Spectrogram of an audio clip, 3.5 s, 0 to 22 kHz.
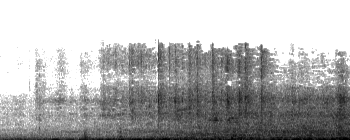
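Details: Maruti Suzuki Alto 800 idling unevenly with a stumbling beat, check engine light blinking, pickup dropping; cylinder 1 misfire (P0301) from a failing ignition coil.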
